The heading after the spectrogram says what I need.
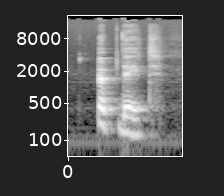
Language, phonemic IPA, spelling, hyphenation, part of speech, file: Dutch, /ˈʏp.deːt/, update, up‧date, noun / verb, Nl-update.ogg
- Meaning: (noun) an update; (verb) inflection of updaten: 1. first-person singular present indicative 2. second-person singular present indicative 3. singular imperative 4. singular subjunctive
